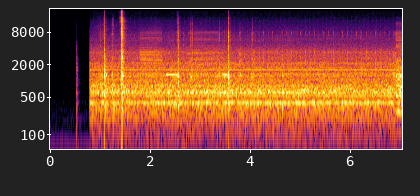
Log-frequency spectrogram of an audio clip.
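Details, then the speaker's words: Imation LS-120 SuperDisk drive, likely unused for a long time, reading a 3.5-inch floppy: irregular clicks and chirps over a steady whir, about three a second; abnormal head seek, cause unknown, the odd noise later stops. "Oof. That one sounds a little strange."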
